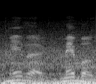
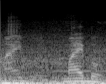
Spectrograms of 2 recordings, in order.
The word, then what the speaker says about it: Mahébourg: - Mahebourg in English. - Mahebourg. Mahebourg. - In French we say Mahébourg. - Mahébourg. Mahébourg in French. Oh! Mahebourg. Mahébourg. Okay. This area is called Mahebourg in English and Mahébourg in French.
